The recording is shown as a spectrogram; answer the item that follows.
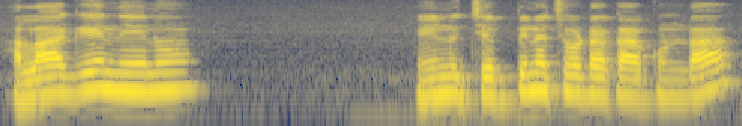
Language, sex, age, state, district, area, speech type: Telugu, male, 18-30, Andhra Pradesh, Alluri Sitarama Raju, rural, spontaneous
